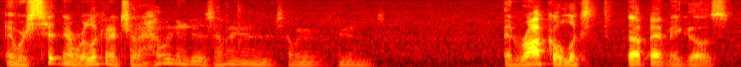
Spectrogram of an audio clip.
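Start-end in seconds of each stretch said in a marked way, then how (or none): 1.1-2.9 quick, quiet, repeated muttering; hushed mock bewilderment, rattled off; mimicking a stumped huddle. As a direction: run it together under your breath, like puzzled teammates. Mimics puzzled huddle, repeating question.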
